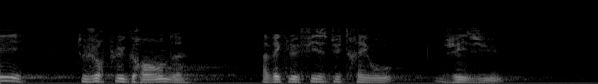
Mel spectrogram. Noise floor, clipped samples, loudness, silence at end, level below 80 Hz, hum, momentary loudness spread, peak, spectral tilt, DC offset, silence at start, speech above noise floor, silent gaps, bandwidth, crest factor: -65 dBFS; under 0.1%; -40 LUFS; 0.7 s; -64 dBFS; none; 21 LU; -22 dBFS; -5.5 dB/octave; under 0.1%; 0 s; 26 dB; none; 5.8 kHz; 20 dB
